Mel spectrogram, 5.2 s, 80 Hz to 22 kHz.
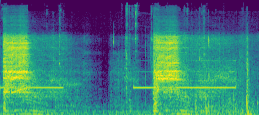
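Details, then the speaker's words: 1996 Chevy K2500 5.7 Vortec: two short cranking bursts with whining starter and harsh gnashing, not catching; starter pinion chewing damaged flexplate teeth, takes about 20 cranks to start. "it takes about 20 cranks to get it going what's working good man just kept chewing away as chewing away so I got a new starter no flex plate"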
